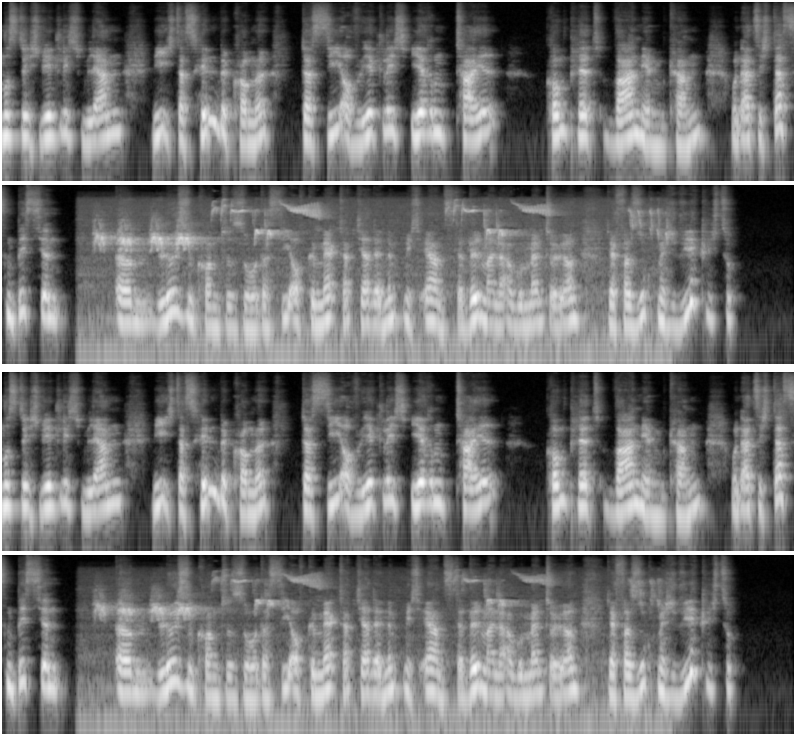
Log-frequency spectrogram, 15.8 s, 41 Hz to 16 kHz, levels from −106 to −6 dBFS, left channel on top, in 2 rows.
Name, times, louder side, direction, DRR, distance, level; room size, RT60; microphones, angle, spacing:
voice 1, 0.0-2.7 3.0-4.9 5.5-8.5 9.1-15.2, equal, ahead, 0.5 m, -23 dB
sound 1, 8.7-14.6, left 5 dB, 35° left, 0.8 m, -31 dB
5.0 x 2.6 x 3.1 m
head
